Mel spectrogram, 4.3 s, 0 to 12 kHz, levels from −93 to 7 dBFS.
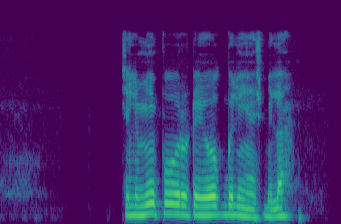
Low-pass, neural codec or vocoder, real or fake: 7.2 kHz; codec, 16 kHz, 16 kbps, FunCodec, trained on Chinese and English, 50 frames a second; fake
